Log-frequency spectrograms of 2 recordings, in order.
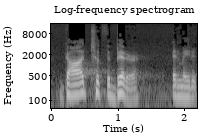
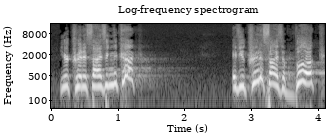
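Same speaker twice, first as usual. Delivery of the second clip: louder, driving sermon voice; full-force preaching; 10 semitones higher, 14 dB louder than usual. Acted. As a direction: preach it hard to the room. Preaching climax about the Maker.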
